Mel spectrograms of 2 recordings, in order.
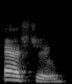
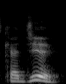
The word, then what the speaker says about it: cajou: I'm like, no, it's not cashew. It's cajou.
